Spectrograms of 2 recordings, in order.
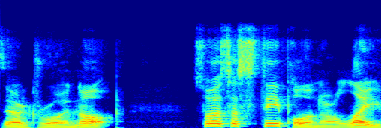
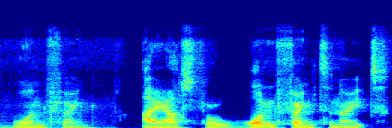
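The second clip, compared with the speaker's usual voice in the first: muttered annoyance; 4 semitones lower, 7 dB quieter than usual. Acted. Annoyed girlfriend sees him.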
